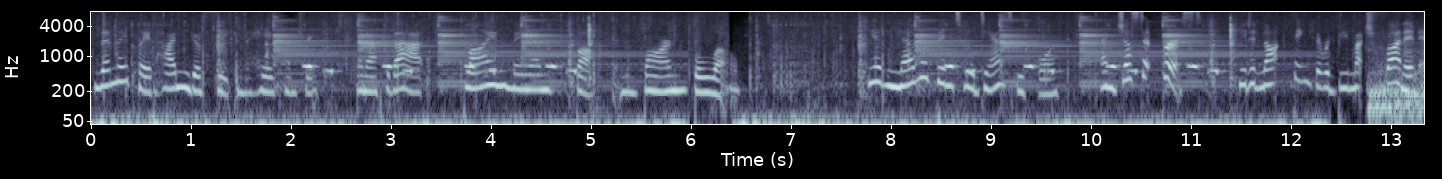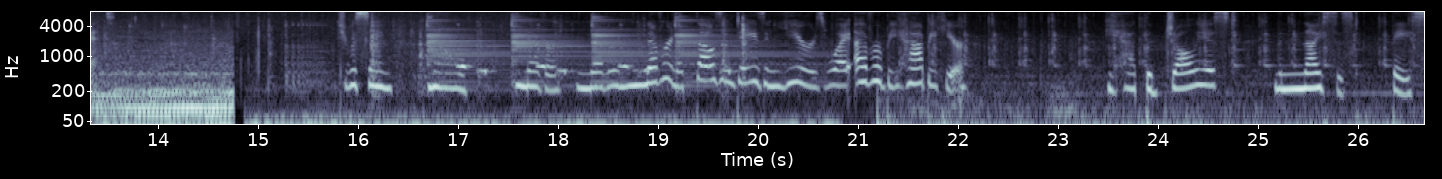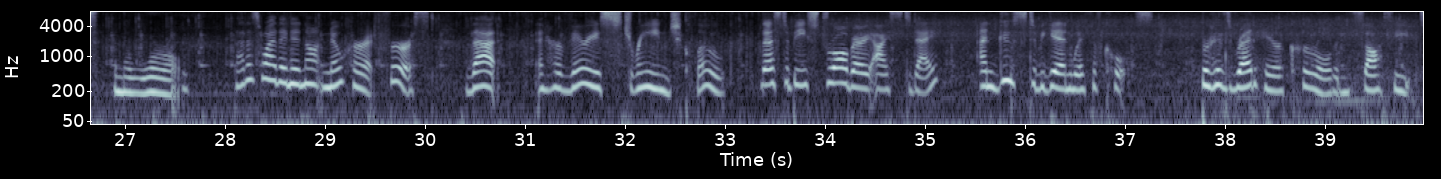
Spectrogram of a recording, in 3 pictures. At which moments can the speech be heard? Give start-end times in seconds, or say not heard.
0.0-6.7, 7.7-13.6, 15.8-22.1, 23.5-39.9.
